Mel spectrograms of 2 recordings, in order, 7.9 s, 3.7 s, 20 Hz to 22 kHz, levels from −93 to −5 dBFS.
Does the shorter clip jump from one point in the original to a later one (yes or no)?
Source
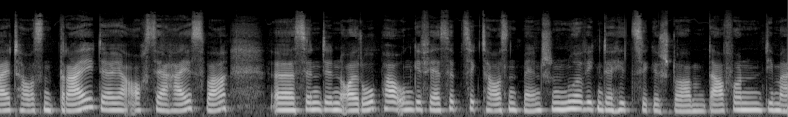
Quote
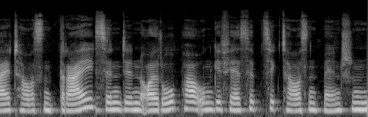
yes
